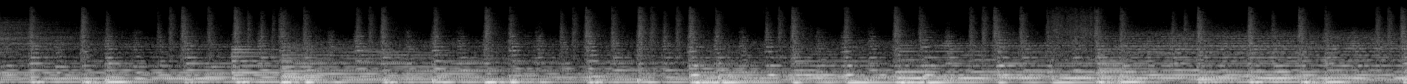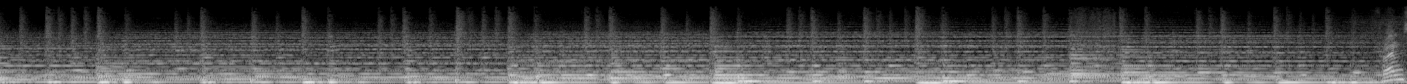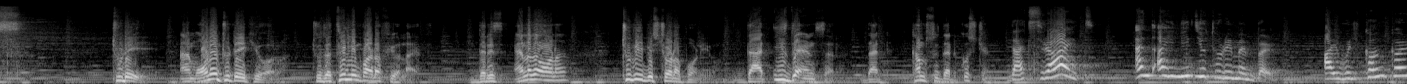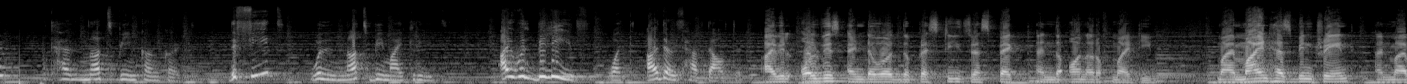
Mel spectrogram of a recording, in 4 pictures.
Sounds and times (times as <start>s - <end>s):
Background music: 0.0s - 56.2s.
